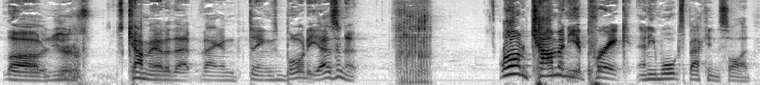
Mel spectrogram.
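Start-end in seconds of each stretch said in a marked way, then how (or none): 0.1-3.6 rough-and-ready orc, matter-of-fact; put-on orc character talk. Game master plays the orc. 5.0-6.3 high, very loud irritated holler; exasperated orc shout; orc yelling back. Acted. Orc yells back toward inside.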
